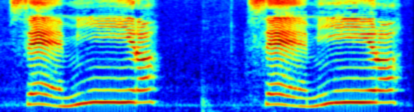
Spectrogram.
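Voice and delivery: سميره very slow, high and loud, "sa-meeee-ra"; سميره stretched syllable by syllable; drawn-out long vowel. Shown as a demonstration. Teacher sounds out example word slowly.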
